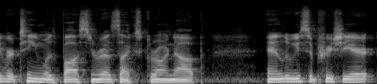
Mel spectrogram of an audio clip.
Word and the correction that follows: Aparicio: I can't even say his name. Lu, Luis Luis Aparicio.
